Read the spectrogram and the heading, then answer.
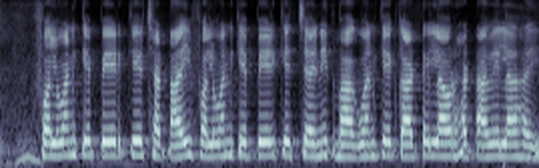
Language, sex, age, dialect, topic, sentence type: Magahi, female, 25-30, Western, agriculture, statement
